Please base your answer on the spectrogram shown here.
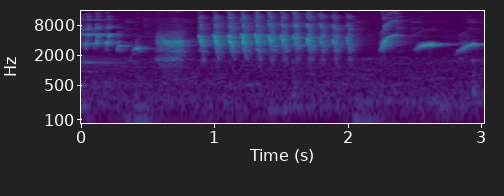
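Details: Long-tailed shrike of the kind called blangkon singing: a rapid run of harsh, buzzy, high chattering notes about seven per second, then sweeping whistled slides that rise and level off, over a steady background hiss.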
